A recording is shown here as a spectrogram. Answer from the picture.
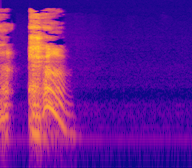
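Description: A woman clearing her throat: a short rasp, then a louder throat-clearing with a falling pitch, over within about a second.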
